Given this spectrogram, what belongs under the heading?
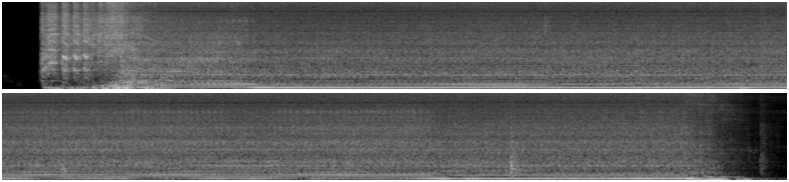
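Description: A Honda Civic engine cranks and catches after a jump start, then settles into a steady, rumbling idle close by for about twenty seconds before cutting off.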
